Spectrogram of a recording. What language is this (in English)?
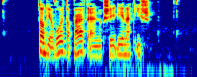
Hungarian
